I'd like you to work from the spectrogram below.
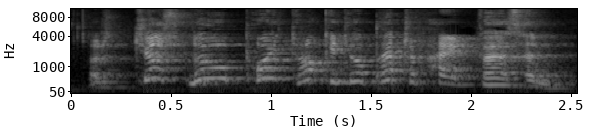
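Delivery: high, prim nurse voice; hospital matron refusing to humour visitors; fussy matron. Acted. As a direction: tut at them like a weary nurse.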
